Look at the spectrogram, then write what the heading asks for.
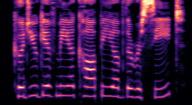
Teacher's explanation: Could you becomes could ya in casual speech.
